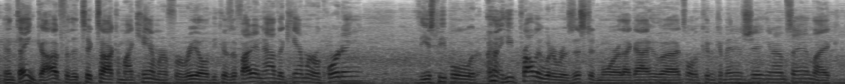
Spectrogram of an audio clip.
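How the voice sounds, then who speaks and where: Noticeable background noise and audible room echo surround a man speaking at a very fast pace. His voice sits at a medium pitch with ordinary pitch variation. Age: 30s. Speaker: bouncer livestreamer. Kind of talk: casual live stream chat.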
